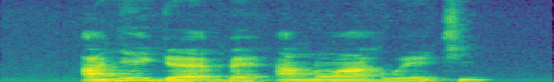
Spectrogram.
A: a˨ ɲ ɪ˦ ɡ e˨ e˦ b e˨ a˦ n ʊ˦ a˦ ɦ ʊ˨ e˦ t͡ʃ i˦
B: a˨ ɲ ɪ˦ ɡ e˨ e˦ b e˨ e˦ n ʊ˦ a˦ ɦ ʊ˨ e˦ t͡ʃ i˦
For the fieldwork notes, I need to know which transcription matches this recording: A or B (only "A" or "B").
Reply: A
